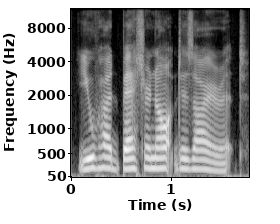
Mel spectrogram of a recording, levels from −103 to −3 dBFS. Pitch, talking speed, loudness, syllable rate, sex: 190 Hz, 200 wpm, -15 LUFS, 5.5 syllables/s, female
